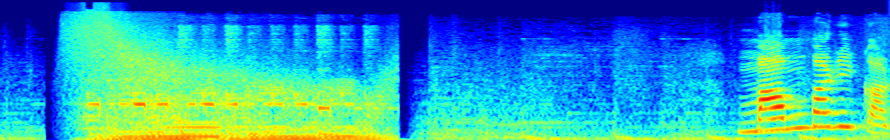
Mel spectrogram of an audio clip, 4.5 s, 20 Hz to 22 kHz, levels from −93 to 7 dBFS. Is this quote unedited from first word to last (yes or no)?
no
